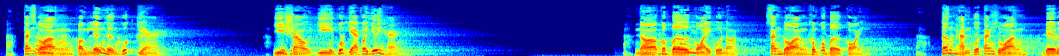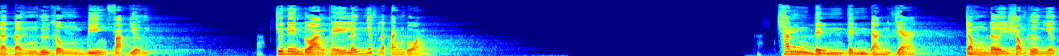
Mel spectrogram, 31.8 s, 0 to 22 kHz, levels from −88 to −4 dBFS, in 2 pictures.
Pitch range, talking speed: 95-130 Hz, 110 wpm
